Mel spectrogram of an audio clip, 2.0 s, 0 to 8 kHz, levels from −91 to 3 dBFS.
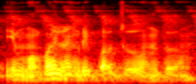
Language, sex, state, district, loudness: Kannada, male, Karnataka, Belgaum, -19 LUFS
